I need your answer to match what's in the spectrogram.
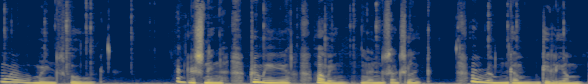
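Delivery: high, simple bear voice; musing storybook bear. Acted. Bear working out what the hole means, high character voice. Voices Pooh reasoning aloud.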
